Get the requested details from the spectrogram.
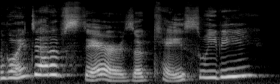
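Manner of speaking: syrupy, sickly sweet, very high, loud and swooping. A woman speaks to a man before heading off: sickly sweet tone. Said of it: "Heather said in a sickly sweet tone".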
